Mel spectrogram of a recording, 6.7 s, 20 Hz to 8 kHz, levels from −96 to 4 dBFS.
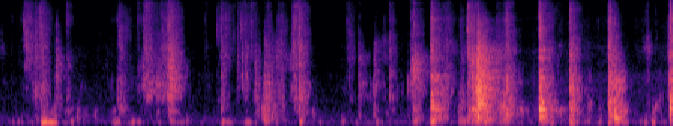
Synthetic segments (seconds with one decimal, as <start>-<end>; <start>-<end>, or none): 4.8-5.5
